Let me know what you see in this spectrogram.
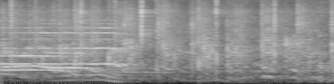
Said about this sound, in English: They're really cheering at home, guys.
